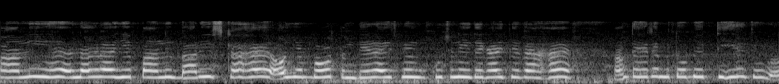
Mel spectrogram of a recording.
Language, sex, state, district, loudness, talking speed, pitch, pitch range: Hindi, male, Bihar, West Champaran, -13 LUFS, 230 wpm, 335 Hz, 325-345 Hz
